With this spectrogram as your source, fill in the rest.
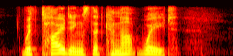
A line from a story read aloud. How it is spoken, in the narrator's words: he cried at the door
